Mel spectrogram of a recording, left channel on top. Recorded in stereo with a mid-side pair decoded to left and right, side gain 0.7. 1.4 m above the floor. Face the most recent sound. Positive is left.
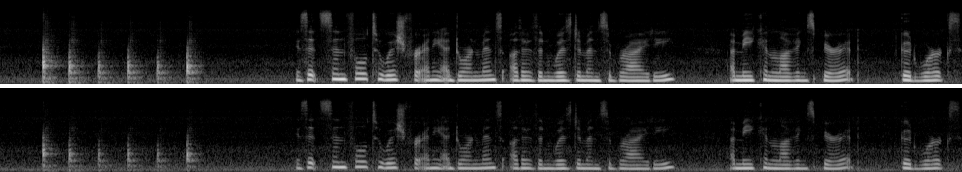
turn(degrees=30)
